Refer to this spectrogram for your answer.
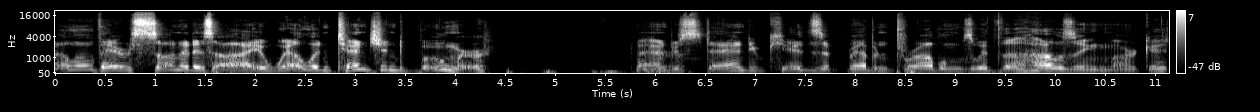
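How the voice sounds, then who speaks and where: Using a put-on character voice, a man speaks at a high pitch with lively intonation and a fairly slow pace. His loudness swings widely. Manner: condescending, smug.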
